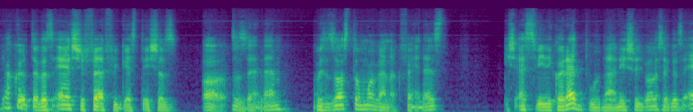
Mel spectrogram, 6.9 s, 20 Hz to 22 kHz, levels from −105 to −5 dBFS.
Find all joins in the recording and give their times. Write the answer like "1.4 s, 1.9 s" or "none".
2.3 s, 4.9 s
